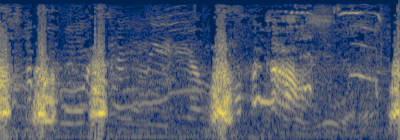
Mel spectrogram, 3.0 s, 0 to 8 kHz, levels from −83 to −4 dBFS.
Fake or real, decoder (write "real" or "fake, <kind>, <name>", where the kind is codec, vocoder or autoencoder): real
